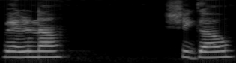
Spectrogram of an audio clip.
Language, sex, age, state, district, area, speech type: Goan Konkani, female, 18-30, Goa, Murmgao, urban, spontaneous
